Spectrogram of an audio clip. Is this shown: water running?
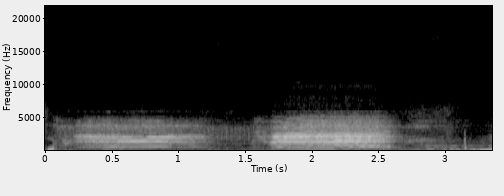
no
